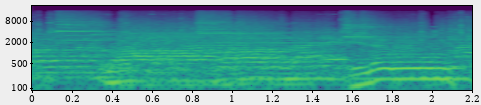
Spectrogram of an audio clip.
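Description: Devotional song: a held, chant-like vocal line over accompaniment, its pitch sliding up near the end.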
